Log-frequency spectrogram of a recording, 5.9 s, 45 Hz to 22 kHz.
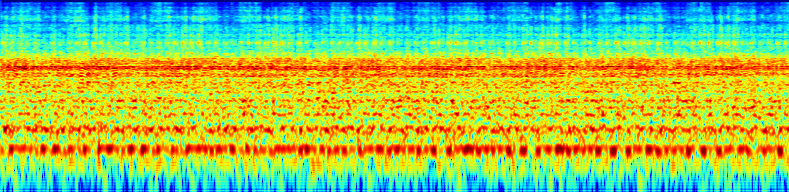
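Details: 74-year-old Greyhound bus diesel during fuel-system work, with a helper holding the fuel: a steady starter churn with a loose, uneven beat of about ninety a minute, never firing. Crank, no start; an airlock is suspected, not confirmed.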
